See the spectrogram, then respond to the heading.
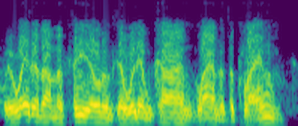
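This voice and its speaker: A man's voice: mid-range voice, moderate pace, highs cut off, faint music behind, close to an everyday voice. An actor playing a hard-boiled American insurance investigator, narrating his case in clipped, matter-of-fact 1950s radio drama style.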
